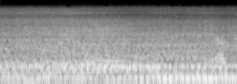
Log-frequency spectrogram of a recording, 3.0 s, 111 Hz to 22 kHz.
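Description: A MerCruiser 3.7L boat engine idles in reverse with a complaining gimbal bearing, giving a steady, loud, even rumble with a constant droning hum throughout and no pauses.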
